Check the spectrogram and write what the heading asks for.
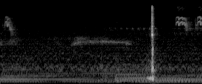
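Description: A single crisp strike of a golf wedge hitting the ball off the grass on a half-swing pitch shot, about one and a half seconds in.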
